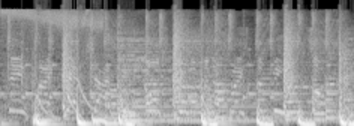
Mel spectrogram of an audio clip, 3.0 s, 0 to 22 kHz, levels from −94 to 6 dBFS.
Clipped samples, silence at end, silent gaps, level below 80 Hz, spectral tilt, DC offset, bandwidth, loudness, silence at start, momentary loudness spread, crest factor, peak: 3%; 0 s; none; -12 dBFS; -4 dB/octave; under 0.1%; 19.5 kHz; -8 LUFS; 0 s; 3 LU; 8 dB; 0 dBFS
